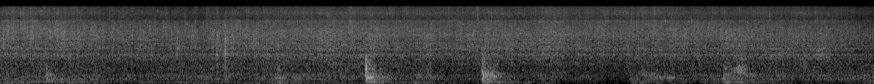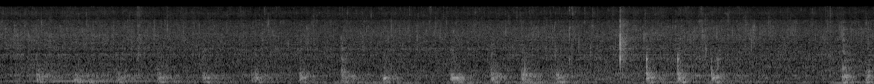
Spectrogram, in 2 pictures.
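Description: Chicken pieces with chopped tomato and green chilli sizzling in oil in a granite-coated frying pan while a wooden spatula stirs them, scraping and knocking against the pan. The sizzle eases a little about halfway through, and the spatula taps come more often after that.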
